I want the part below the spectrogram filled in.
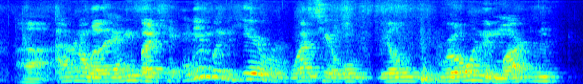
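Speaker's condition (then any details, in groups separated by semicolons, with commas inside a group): Friedreich's ataxia; slurs more when tired, weaker throat control, swallowing difficulty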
